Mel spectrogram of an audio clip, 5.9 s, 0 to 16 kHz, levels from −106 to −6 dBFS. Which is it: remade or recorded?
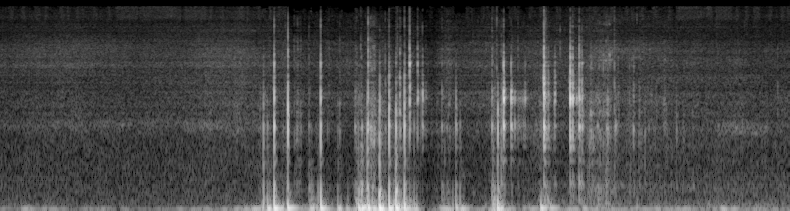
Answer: remade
